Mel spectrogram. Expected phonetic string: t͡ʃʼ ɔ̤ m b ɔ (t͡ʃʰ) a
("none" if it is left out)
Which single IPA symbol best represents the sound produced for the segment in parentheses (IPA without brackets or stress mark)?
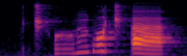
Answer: t͡ʃʼ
